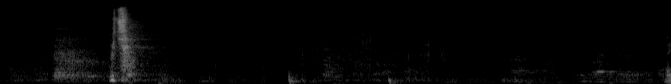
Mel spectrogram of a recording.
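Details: Priest sneezing during a homily: one sharp, explosive sneeze with a brief indrawn breath before it, in a quiet room with a few small sounds afterward.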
